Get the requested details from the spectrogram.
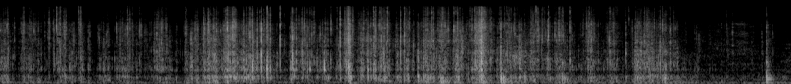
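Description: A plastic wrapper crinkles and rustles in someone's hands.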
